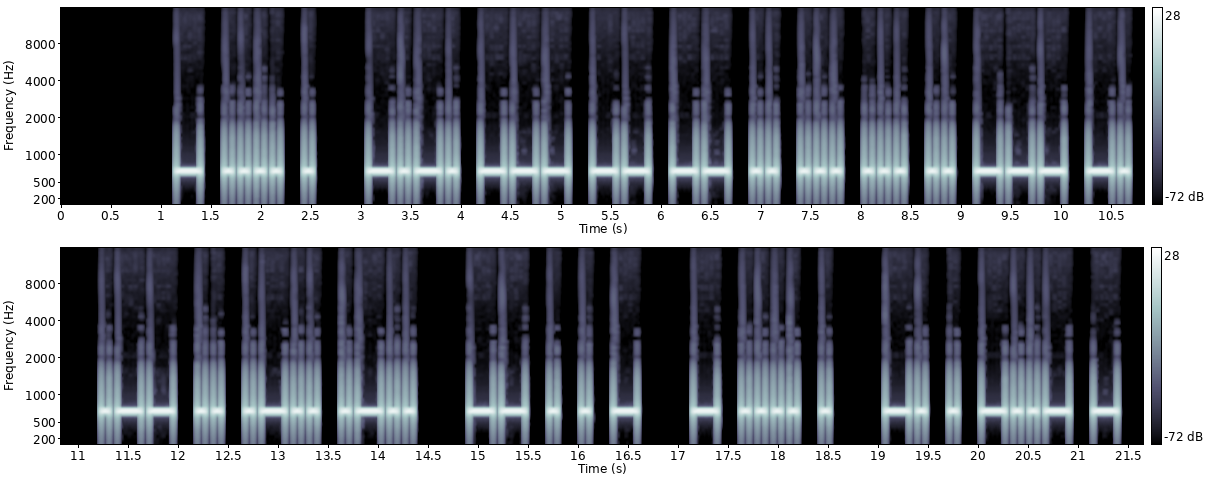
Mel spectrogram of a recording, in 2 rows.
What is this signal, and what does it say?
Morse code, heard as a keyed tone, about 15 wpm, 700 Hz. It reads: THE COMMISSION WILL MEET THE NEXT
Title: Sentences from Top 1400 Words 15wpm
